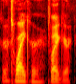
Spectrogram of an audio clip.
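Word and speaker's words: Tykwer: Twiker. How do you say it? Twiker.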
